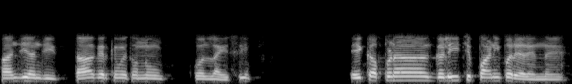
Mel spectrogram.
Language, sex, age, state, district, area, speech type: Punjabi, male, 18-30, Punjab, Mansa, urban, conversation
